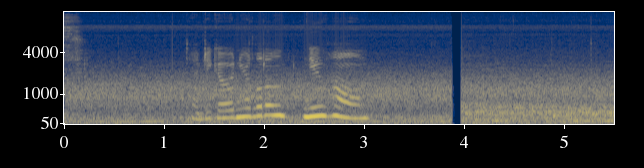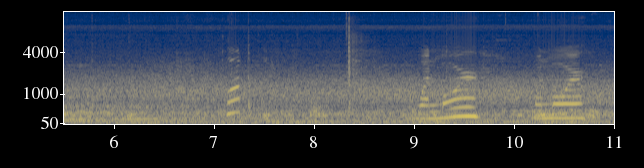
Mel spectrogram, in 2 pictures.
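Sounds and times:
low rush like distant traffic: 0.0s - 11.0s.

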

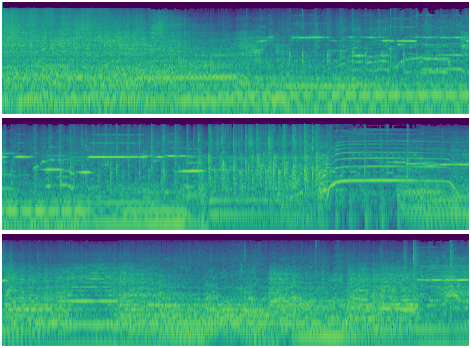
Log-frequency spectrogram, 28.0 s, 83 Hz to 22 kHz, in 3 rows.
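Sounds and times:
drum kit: 0.0s - 19.6s
bass guitar: 0.0s - 28.0s
distorted electric guitars: 0.0s - 28.0s.

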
